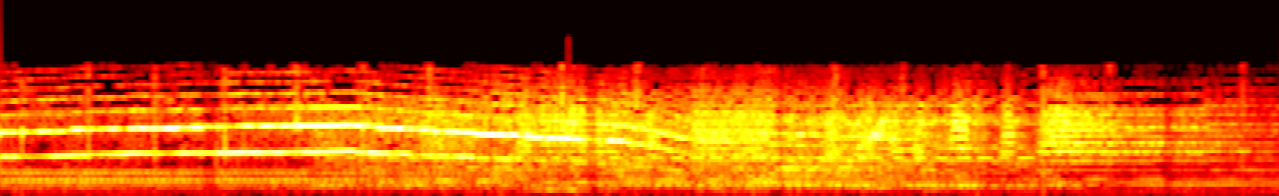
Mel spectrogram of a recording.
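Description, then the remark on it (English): A loud police patrol car siren wails, holding a high tone before its pitch slides downward, with rumbling engine and traffic noise underneath and no talking. “Just as the not-so-sharp shooter made another try, I picked up just what I was looking for, a game of tag with a police patrol car.”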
